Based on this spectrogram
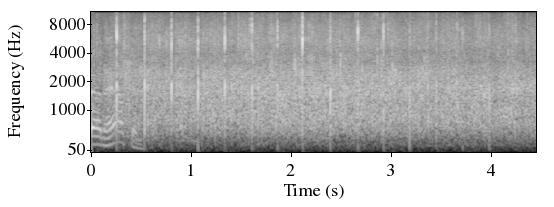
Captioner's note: audience clapping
